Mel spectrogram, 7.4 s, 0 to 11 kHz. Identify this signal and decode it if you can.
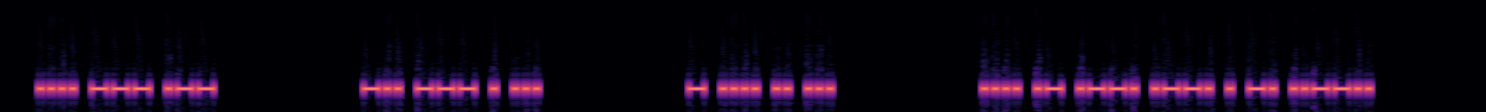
Morse code, heard as a keyed tone, about 46 wpm, 700 Hz. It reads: HOW DOES THIS HAPPEN?
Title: 4x Word-Spacing - Sentences from Top 400 Words - 45wpm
